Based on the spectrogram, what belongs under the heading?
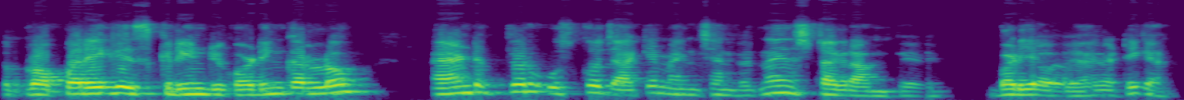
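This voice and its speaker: A man's voice: on the high side, normal speed, darkish tone, dull audio. A young man runs a casual online sales training session, chatty and coaxing, often asking his listeners questions.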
